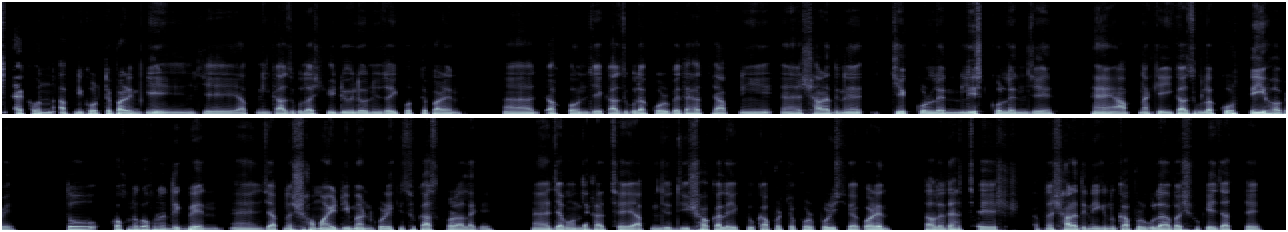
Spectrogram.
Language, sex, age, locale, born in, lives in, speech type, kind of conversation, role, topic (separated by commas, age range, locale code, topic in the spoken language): Bengali, male, 25-29, bn-BD, Bangladesh, Bangladesh, conversation, advice, advisor, একটি স্বাস্থ্যসংকট কীভাবে আপনাকে জীবনের প্রাধান্য ও অর্থ নতুন করে ভাবতে বাধ্য করেছে?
